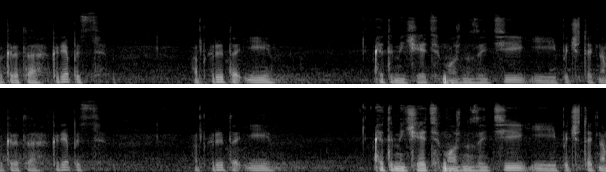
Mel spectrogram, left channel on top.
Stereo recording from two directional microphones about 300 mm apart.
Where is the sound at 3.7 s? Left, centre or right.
Centre.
